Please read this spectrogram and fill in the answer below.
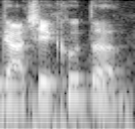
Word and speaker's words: Gachiakuta: You need to start watching Gachiakuta. I think it's Gachiakuta. Gachiakuta. Gachiakuta. They said it can be pronounced both ways, man.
